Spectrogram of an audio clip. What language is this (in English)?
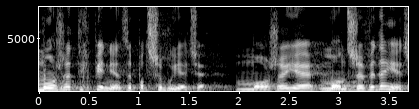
Polish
